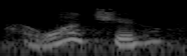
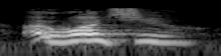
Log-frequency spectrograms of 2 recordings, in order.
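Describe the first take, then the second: First: Much softer, hushed I want you; quiet first take. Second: Much higher and louder I want you; loud second take. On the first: God speaks softly to the sinner. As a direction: breathe it gently. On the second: God declares his love loudly to the sinner. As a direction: proclaim it. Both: Acted. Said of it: "And God said".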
